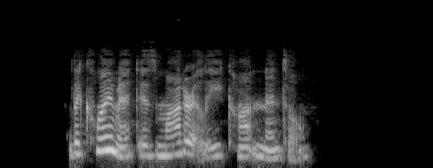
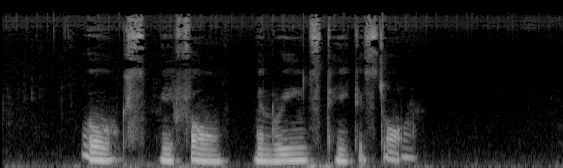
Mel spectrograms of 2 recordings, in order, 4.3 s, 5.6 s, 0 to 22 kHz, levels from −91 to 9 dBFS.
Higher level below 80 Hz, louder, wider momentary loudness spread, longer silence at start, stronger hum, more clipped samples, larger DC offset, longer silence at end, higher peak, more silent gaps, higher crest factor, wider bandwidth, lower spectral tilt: second, -68 dBFS vs -52 dBFS; first, -20 LUFS vs -28 LUFS; first, 15 LU vs 10 LU; second, 0.7 s vs 0.85 s; neither; neither; neither; second, 1.25 s vs 1.45 s; first, -4 dBFS vs -12 dBFS; neither; about the same, 18 dB vs 18 dB; second, 7 kHz vs 16.5 kHz; about the same, -6.5 dB/octave vs -6 dB/octave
